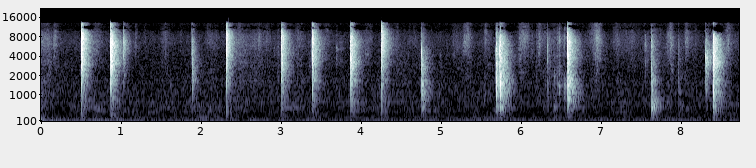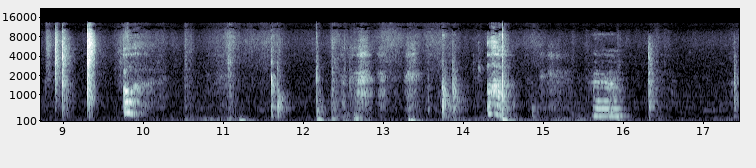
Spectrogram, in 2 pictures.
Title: loud joint cracking #shorts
